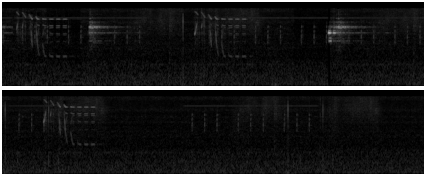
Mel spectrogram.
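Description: Short electronic interface chimes and clicks ring out again and again.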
